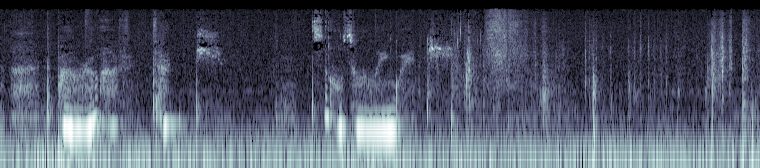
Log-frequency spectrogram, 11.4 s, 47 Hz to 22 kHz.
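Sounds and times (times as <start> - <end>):
speech: 0.9 - 1.8, 4.8 - 6.2
paper being handled with crinkles and rustles: 6.7 - 9.2, 9.9 - 11.4.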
